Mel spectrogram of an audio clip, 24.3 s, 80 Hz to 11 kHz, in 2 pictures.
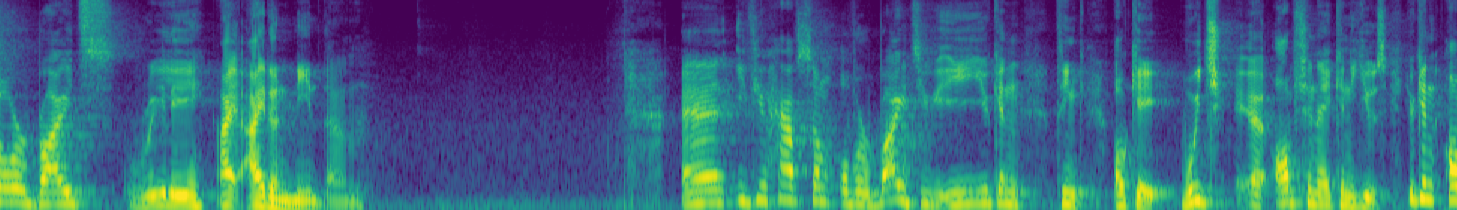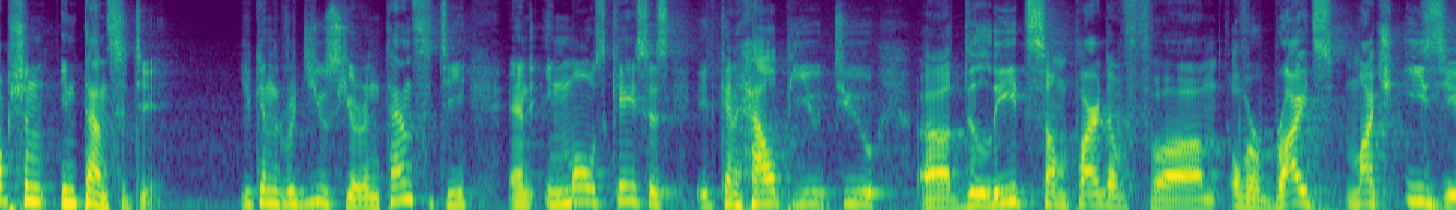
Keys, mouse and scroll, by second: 0.0 alt+r, 0.1 click, 0.7 click, 0.8 click, 2.6 click, 5.8 scroll up 1, 10.7 scroll down 1, 12.8 click.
